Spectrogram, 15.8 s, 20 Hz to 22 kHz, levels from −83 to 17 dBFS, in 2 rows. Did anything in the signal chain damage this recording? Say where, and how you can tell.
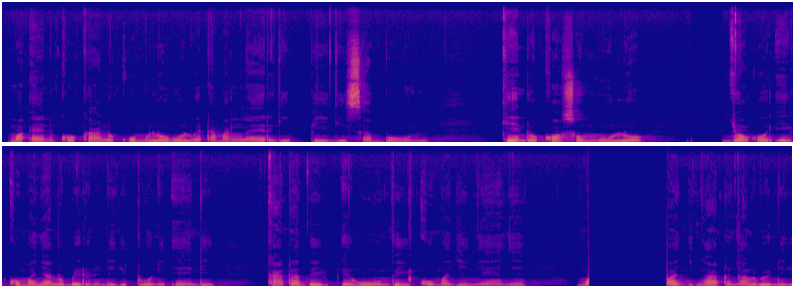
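Yes, at playback: a playback stall. The speech cuts to silence mid-flow at 6.89 to 7.20 s (0.31 s) and at 13.77 to 14.56 s (0.79 s). These are full silent gaps far longer than brief codec or network dropouts, likely from an underrun or a blocked player thread.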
